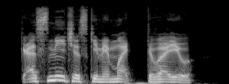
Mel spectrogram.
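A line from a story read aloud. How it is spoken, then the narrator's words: Colonel's bark. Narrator (Russian): гаркнул полковник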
